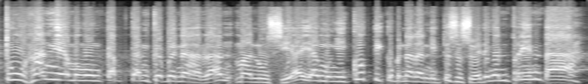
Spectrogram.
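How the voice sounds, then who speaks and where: A man arguing hard in a religious debate, mocking and shouting his points while fasting. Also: very high-pitched, lively intonation, vocal fry.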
